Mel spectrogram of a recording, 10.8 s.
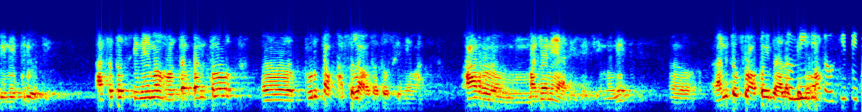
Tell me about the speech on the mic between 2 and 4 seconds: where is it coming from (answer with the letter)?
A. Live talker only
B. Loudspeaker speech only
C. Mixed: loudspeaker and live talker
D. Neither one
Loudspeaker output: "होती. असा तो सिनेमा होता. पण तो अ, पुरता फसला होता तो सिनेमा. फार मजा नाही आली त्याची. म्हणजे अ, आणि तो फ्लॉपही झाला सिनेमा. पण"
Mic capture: B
